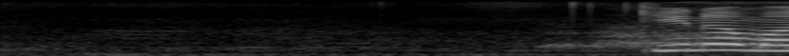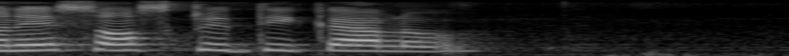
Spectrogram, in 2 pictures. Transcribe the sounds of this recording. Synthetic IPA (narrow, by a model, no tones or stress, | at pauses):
kinʌbʱʌnesʌ̃skrit̪ikalo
